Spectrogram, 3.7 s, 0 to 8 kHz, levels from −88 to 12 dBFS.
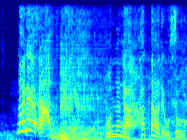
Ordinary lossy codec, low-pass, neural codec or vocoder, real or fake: none; none; codec, 16 kHz, 4 kbps, X-Codec, WavLM features, trained on Multilingual LibriSpeech; fake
